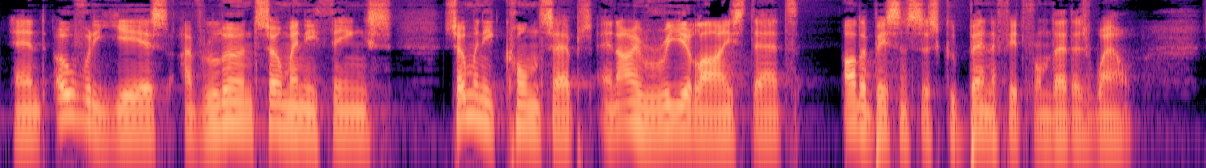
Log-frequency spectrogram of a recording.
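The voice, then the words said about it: Dutch accent. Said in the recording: “my accent is not from Essex. I am originally from Holland”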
